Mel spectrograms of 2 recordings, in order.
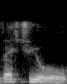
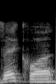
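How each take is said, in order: First: The middle has a sh sound, ending shio. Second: The middle sounds like k, ending kwa. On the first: The speaker calls it wrong. "or Vekshio" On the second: The speaker calls it right. "It's pronounced Vekwa"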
